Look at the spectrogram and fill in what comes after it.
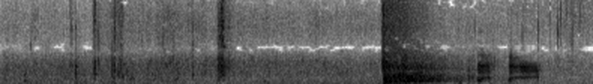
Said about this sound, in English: I'm gonna take a measured amount of pond scum and put it in the gun and see if it fires.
